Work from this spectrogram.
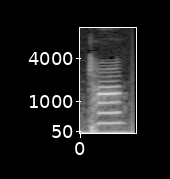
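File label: "cha" Mandarin Chinese, neutral tone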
